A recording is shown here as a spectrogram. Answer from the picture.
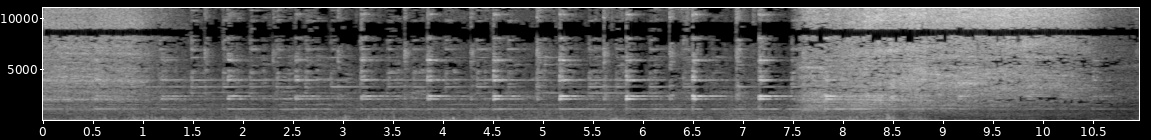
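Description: Metra bi-level commuter train pulling slowly into a station with a low rumble, while a bell rings steadily about twice a second. From about seven seconds in, a loud hiss of air takes over as the train comes to a stop.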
